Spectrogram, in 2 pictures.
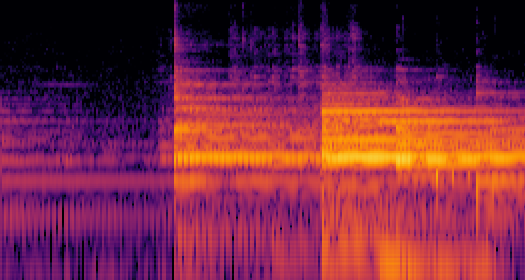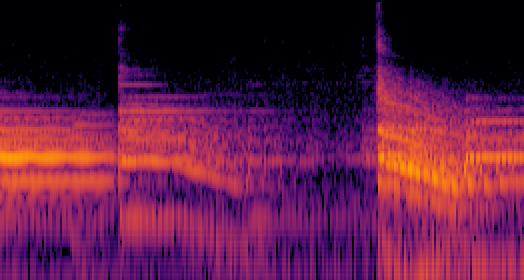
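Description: Improvised electronic music: synthesizer bell-like tones strike four times and ring out slowly, the later ones sliding downward in pitch as they fade.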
